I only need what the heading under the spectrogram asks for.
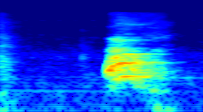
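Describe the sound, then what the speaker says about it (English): A dog at a poetry slam event gives a single short, sharp bark, fairly close and clear against a quiet background. "Mute that dog."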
